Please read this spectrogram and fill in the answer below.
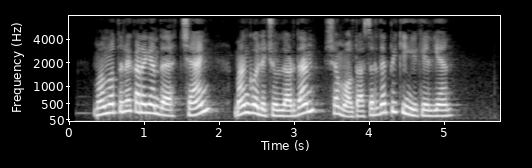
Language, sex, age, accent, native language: Uzbek, male, under 19, Andijon, Uzbek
